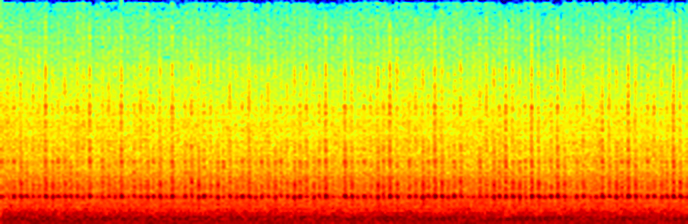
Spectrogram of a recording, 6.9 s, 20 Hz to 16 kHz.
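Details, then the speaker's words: Air King 9218 window fan on high speed; loud, steady clattering buzz with heavy vibration throughout, caused by an imperfect motor rotor, not the felt washers or bearing, which are in good shape. "so you can hear all that racket coming from the motor it's it's not being caused by the washers or anything like that"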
